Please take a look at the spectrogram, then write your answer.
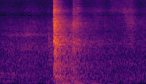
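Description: A new armored apartment door swings open or shut with one sharp, fairly loud thump midway through, followed by a short rattle that fades into quiet room tone.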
